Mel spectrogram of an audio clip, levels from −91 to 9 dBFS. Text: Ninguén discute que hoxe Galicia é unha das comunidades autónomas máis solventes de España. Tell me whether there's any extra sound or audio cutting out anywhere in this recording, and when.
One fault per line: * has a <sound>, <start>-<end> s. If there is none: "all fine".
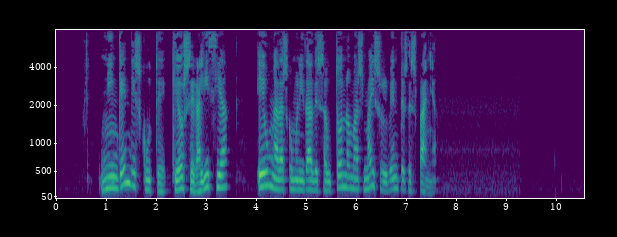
all fine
